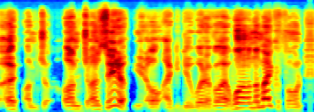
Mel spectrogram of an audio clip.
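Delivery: a quick, dismissive John Cena send-up; mocking John Cena. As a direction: rattle it off like a smug Cena. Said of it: "was John Cena being".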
